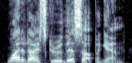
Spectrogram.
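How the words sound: It is said in an interested, curious tone. The speaker genuinely wants to understand the problem. The speaker calls it right. "changing the emphasis and tone to that of interest and self-knowledge"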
